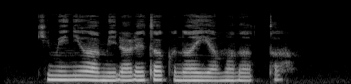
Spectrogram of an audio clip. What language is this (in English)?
Japanese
